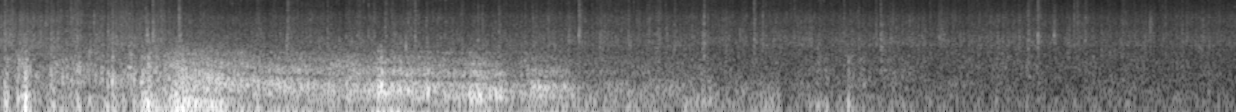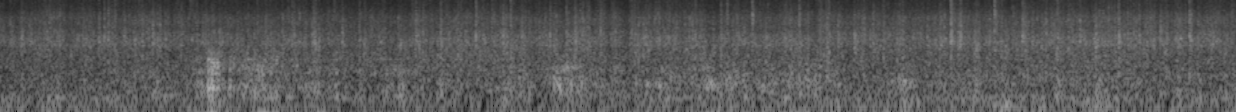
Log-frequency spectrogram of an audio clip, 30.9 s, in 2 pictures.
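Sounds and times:
thunder: 0.0s - 11.2s
rain: 0.0s - 30.8s.

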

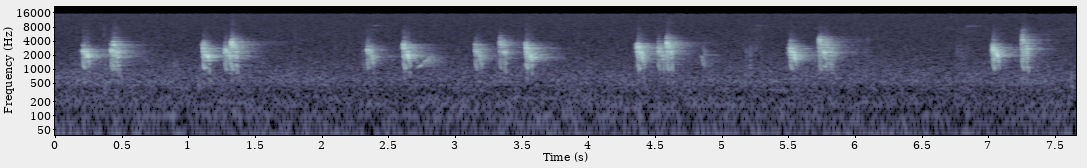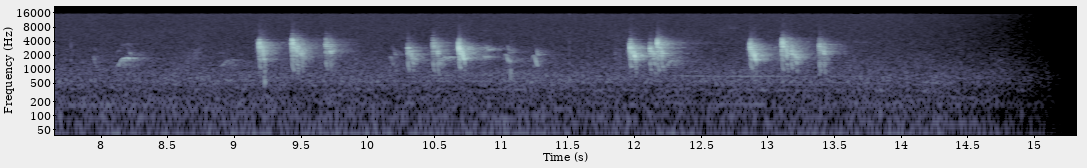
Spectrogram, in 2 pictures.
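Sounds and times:
plain-tailed wren singing in Ecuador: 0.2s - 1.6s, 2.4s - 3.8s, 4.4s - 6.1s, 6.9s - 11.4s, 12.0s - 13.8s.

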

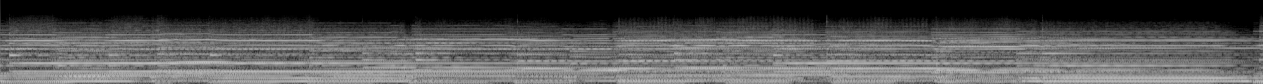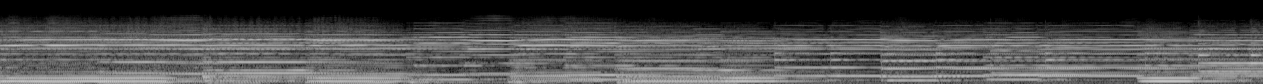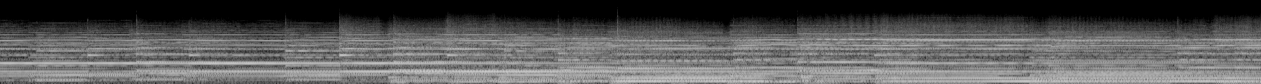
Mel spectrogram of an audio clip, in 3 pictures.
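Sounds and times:
Christmas chimes: 0.0s - 12.0s, 24.1s - 37.8s
Christmas organ: 0.0s - 37.8s.

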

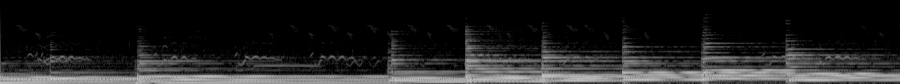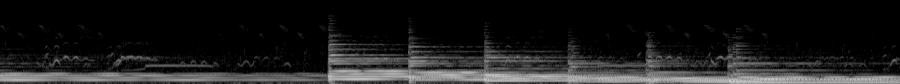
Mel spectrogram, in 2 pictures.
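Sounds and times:
loon tremolo: 0.0s - 18.0s.

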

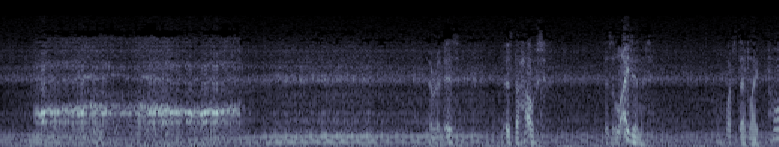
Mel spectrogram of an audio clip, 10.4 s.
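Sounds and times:
police car engine roaring at speed: 0.0s - 10.3s
tires squealing through a turn: 0.3s - 5.0s
speech: 6.8s - 7.4s, 8.1s - 8.8s, 9.6s - 10.3s.

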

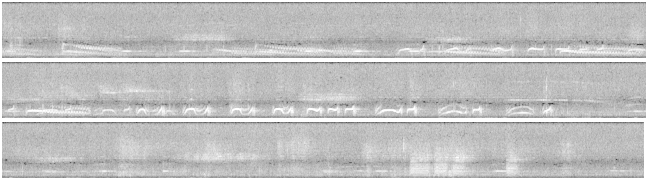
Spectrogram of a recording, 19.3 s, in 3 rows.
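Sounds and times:
White-necked Puffbird calling in South American eastern lowlands: 0.0s - 18.3s.

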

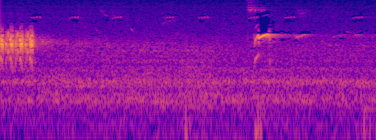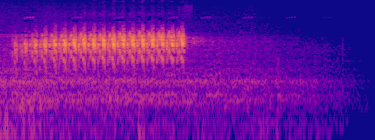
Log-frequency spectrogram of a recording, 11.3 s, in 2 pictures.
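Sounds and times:
North American cactus wren calling: 0.0s - 0.7s, 3.7s - 8.8s.

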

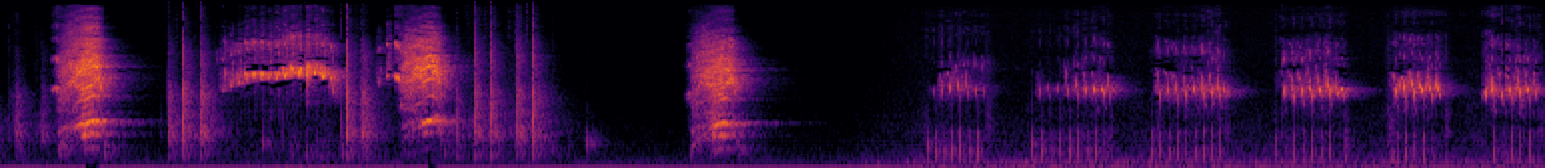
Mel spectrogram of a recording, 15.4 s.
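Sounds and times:
Great Horned Owl from North America: 0.5s - 1.5s, 2.2s - 4.7s, 6.8s - 7.9s, 9.3s - 15.4s.

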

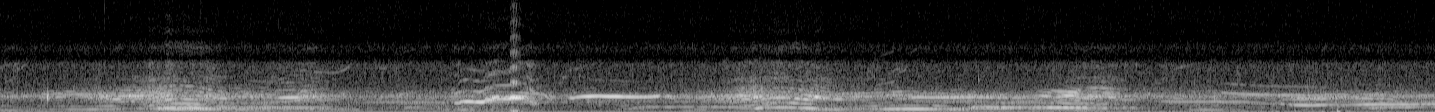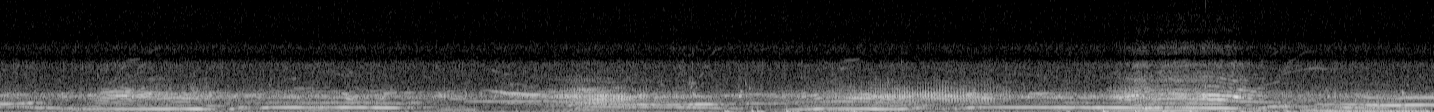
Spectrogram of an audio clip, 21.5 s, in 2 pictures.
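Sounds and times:
whale song: 0.8s - 21.5s
steady hiss: 13.4s - 21.5s.

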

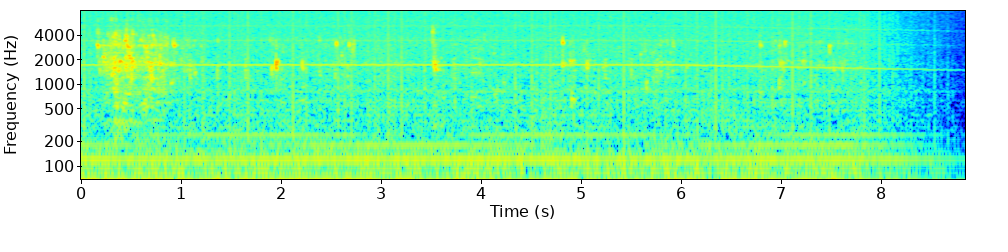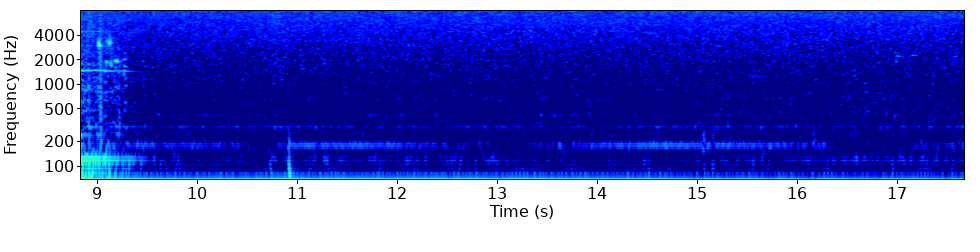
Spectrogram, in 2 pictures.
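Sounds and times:
humpback whale song units with pulsed grating bursts and buzzy click trains: 0.1s - 8.5s.

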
